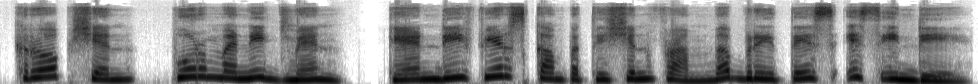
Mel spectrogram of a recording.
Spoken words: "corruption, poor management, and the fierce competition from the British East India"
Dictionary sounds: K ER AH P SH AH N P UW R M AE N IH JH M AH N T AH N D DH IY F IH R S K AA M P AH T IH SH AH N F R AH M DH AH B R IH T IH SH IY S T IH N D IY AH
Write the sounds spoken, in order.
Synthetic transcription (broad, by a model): K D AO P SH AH N P UW R M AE N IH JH M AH N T AH N D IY F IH R S K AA M P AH T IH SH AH N F R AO M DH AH B R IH T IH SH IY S IH N D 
